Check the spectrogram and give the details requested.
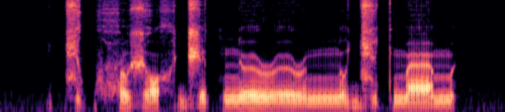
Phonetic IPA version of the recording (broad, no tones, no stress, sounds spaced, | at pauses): t͡ɕ ɵ kʷ ħ u ʒ ɔ x d͡ʒ e t n ø ɹ ø ɹ nː o d͡ʑ ʉ t m æ m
